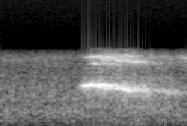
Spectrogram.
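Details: Pet cat at home giving one short tonal meow, lasting under a second, starting abruptly, holding steady and then dropping slightly in pitch as it fades, against a faint background hiss.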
